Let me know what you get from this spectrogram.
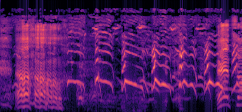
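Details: A litter of ten black German Shepherd puppies, fed and content after supper and prompted by whistling, howls in high, wavering, overlapping cries, though not all of them join in.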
